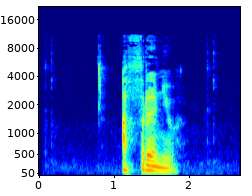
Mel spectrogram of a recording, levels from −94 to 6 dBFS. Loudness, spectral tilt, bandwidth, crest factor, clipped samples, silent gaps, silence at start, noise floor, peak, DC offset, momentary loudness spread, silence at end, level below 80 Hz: -23 LUFS; -6.5 dB/octave; 11.5 kHz; 22 dB; under 0.1%; none; 0.8 s; -69 dBFS; -4 dBFS; under 0.1%; 16 LU; 0.85 s; -48 dBFS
